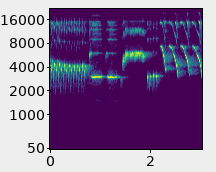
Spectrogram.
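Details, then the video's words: Lure song of a local canary to encourage other birds to sing: quick trill, a long pure whistled note, a higher sustained whistle, then rapid descending chirps. "KENARI LOKAL GACOR TOTAL, SEMUA IKUTAN BUNYI..PANCINGAN AMPUH BIKIN CEPAT GACOR"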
